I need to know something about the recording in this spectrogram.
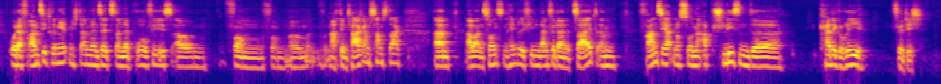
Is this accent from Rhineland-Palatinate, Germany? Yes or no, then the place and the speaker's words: yes; Landau, Rhineland-Palatinate, Germany; ich bin ja der einzige gebürtige Landauer von uns dreien hier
